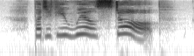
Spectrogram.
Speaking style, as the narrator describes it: cried Margaret

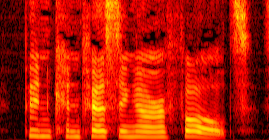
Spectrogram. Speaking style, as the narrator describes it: said Casuary gloomily

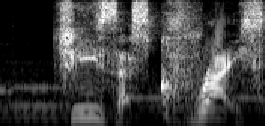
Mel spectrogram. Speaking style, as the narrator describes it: he groaned, for the rank smell of the week's worth of rotting pets had grown worse

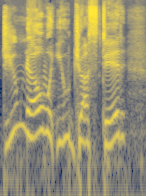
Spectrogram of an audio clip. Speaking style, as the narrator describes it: A doorman screamed

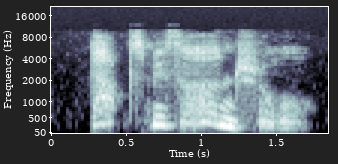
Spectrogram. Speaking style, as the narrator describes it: he whispered to his mother

